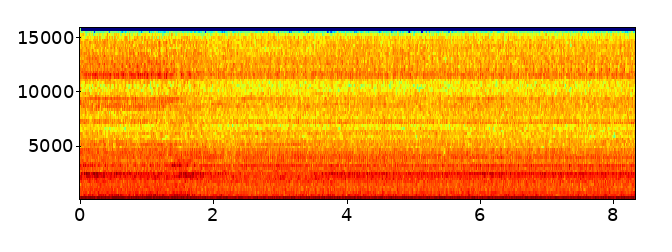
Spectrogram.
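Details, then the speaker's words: Engine idling during an ignition analyzer check of each coil: slightly uneven, lumpy beat about three pulses a second, one cylinder missing a little; a second cylinder reads a little rough, coil or plug suspected. "Same thing with that one as well. That cylinder's running a little rough."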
